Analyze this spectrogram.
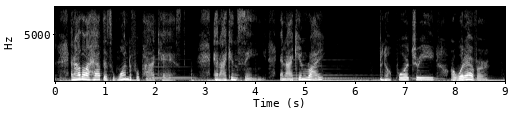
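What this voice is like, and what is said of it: Slight country twang. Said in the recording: “with a little country twang”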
